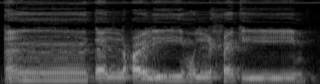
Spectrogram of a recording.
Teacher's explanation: نون کے اوپر ساکن ہے جس کی وجہ سے یہاں پہ اخفا ہوگا، اور آگے عین ہے، علیم، عین، حکیم، ہا ہے حلق والی، اس کو حلق سے نکالیں گے۔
